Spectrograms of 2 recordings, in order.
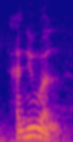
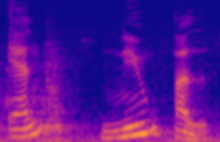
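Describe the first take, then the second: First: Said in the usual way. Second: অ্যানুয়াল slowly broken into an, new, al; syllable by syllable. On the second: Shown as a demonstration. Teacher showing students how to pronounce অ্যানুয়াল, syllable by syllable. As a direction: split অ্যানুয়াল into three separate beats. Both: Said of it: "অ্যানুয়াল উচ্চারণ কি হবে".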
